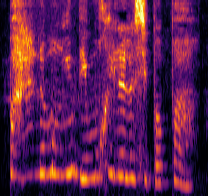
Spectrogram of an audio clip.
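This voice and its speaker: A troubled, gravely ill Filipino daughter in a radio drama. Her voice is high and plaintive, full of hurt. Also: fast. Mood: bitter, resigned. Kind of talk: Tagalog radio drama acting.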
